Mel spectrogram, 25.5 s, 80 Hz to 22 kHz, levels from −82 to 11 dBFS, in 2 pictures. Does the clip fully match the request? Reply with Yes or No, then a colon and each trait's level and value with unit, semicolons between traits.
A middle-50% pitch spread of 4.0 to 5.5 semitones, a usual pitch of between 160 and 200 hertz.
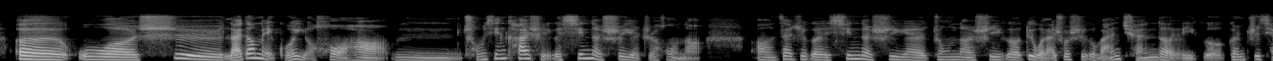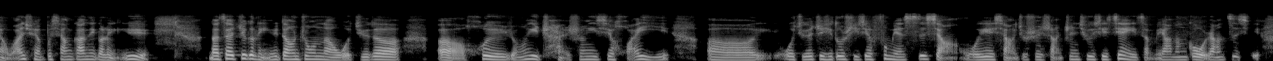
No: average, 3.0 semitones; medium, 185 Hz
